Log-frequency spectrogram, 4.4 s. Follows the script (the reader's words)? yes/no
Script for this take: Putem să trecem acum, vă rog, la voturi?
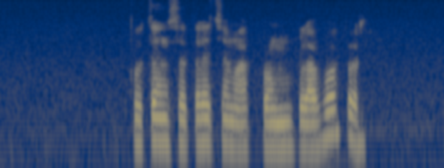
no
